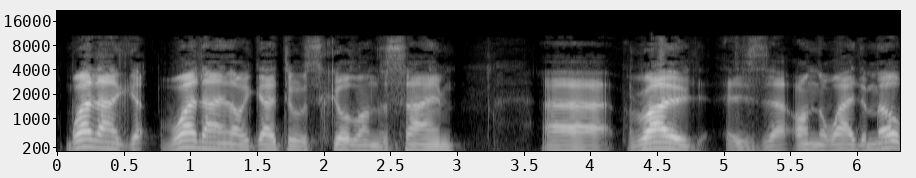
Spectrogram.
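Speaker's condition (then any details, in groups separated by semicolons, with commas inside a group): Motor neurone disease; progressive, terminal, onset in hands, spread up arms and across back; about 2 years since first symptoms, diagnosed after months of tests, no treatment or cure; voice affected, speech noticeably changed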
